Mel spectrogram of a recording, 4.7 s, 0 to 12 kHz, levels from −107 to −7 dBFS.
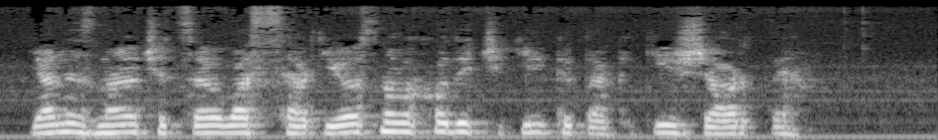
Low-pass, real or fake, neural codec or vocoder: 9.9 kHz; real; none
